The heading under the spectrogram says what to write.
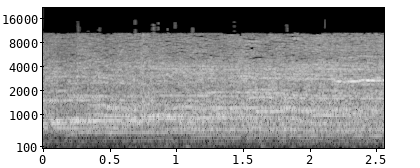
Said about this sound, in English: In the end, he was the winner. Probably not the reaction he was hoping for when you name a favorite to run for the White House. Mixed applause and boos as Ron Paul was announced over the weekend.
